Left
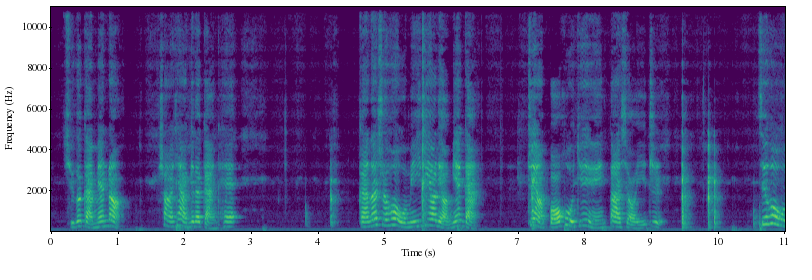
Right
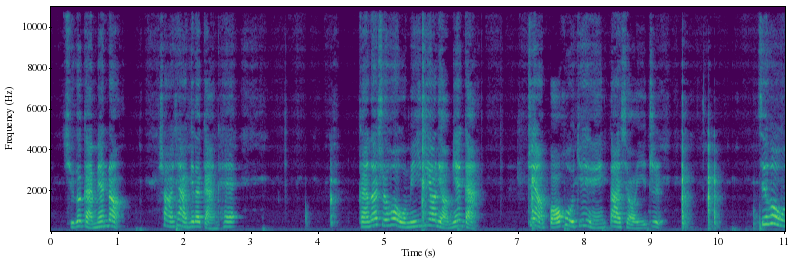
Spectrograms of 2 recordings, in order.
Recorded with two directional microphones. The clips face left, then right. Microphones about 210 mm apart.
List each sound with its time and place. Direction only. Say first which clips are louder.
0.2 s speech: right 1 dB; 20° right (ahead or behind)
3.8 s chopping: right 2 dB; 35° right (ahead or behind)
4.6 s speech: right 1 dB; 20° right (ahead or behind)
10.6 s speech: right 1 dB; 10° right (ahead or behind)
